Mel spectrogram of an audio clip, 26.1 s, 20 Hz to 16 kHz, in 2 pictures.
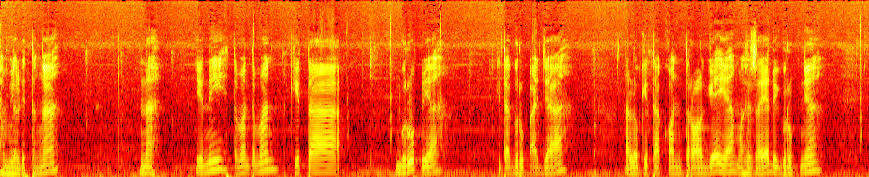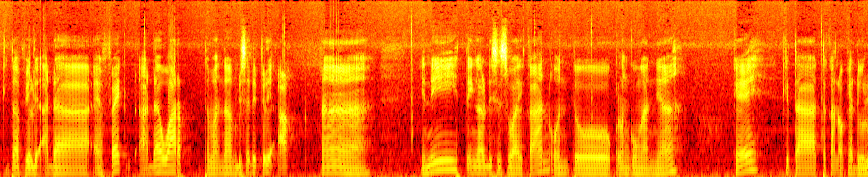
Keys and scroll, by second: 9.6 ctrl+g.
